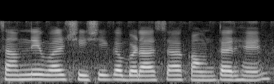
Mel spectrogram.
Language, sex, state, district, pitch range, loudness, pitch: Hindi, female, Uttar Pradesh, Lucknow, 205-225 Hz, -13 LUFS, 215 Hz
